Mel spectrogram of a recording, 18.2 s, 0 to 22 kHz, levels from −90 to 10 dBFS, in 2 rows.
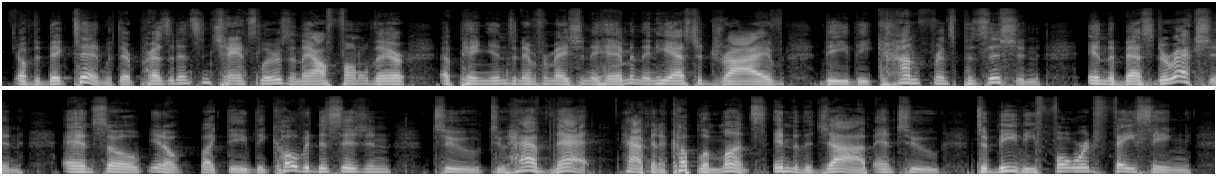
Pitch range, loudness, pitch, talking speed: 115-140 Hz, -22 LUFS, 125 Hz, 200 wpm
